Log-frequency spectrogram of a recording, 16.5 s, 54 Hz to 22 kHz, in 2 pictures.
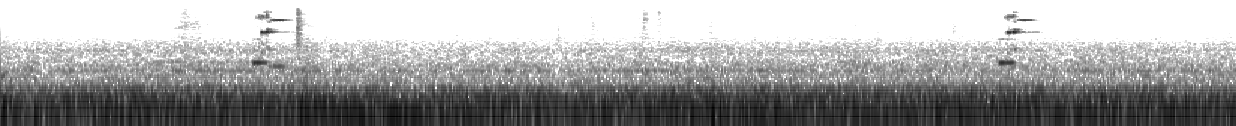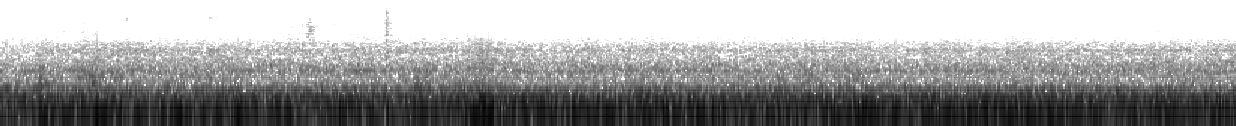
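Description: Steady low rumble inside the coach of a Vande Bharat Express train running at about 180 km/h, with a couple of faint high clicks.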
